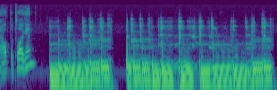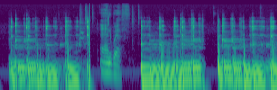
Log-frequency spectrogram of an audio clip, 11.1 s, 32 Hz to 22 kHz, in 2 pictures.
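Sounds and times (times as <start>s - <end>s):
electric bass line: 1.0s - 7.4s, 8.4s - 11.0s.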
